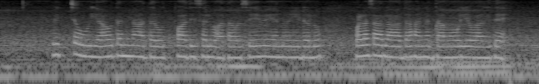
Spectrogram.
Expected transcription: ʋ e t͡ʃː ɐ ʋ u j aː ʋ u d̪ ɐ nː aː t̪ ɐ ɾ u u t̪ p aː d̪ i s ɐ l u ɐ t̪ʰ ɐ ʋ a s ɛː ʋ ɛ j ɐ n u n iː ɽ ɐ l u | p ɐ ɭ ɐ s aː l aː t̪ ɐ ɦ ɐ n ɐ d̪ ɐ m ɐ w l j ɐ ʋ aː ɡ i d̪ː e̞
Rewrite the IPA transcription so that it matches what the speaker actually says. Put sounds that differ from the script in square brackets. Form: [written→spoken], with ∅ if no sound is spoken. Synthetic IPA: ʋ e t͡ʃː ɐ ʋ u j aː ʋ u d̪ ɐ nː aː [t̪→d̪] ɐ ɾ u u t̪ p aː d̪ i s ɐ l u ɐ t̪ʰ ɐ ʋ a s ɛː ʋ ɛ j ɐ [n→nː] u n iː ɽ ɐ l u | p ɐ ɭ ɐ s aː l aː [t̪→d̪] ɐ ɦ ɐ n ɐ d̪ ɐ m ɐ w l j ɐ ʋ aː ɡ i [d̪ː→d̪] e̞

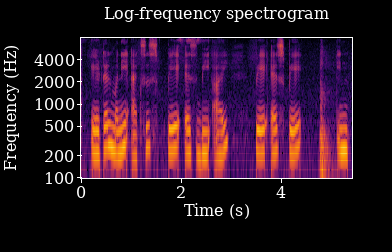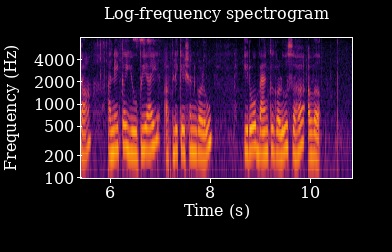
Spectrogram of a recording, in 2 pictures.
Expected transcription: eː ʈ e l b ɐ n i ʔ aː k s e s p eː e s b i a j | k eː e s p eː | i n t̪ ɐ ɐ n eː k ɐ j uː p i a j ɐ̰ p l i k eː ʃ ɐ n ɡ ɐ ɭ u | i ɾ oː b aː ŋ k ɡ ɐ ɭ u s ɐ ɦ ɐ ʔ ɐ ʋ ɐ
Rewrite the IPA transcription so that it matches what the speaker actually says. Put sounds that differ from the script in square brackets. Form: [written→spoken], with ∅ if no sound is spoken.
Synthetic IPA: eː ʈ e l [b→m] ɐ n i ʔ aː k s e s p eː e s b i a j | [k→p] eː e s p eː | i n t̪ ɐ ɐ n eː k ɐ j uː p i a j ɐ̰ p l i k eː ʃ ɐ n ɡ ɐ ɭ u | i ɾ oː b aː ŋ k ɡ ɐ ɭ u s ɐ ɦ ɐ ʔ ɐ ʋ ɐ

